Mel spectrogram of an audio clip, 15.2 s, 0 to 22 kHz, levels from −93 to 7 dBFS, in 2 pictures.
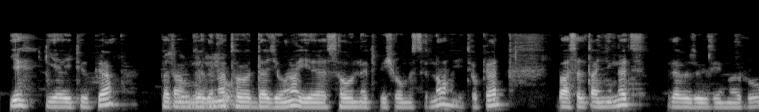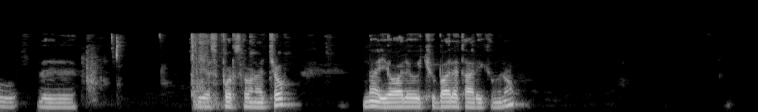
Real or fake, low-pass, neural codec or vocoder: real; 7.2 kHz; none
